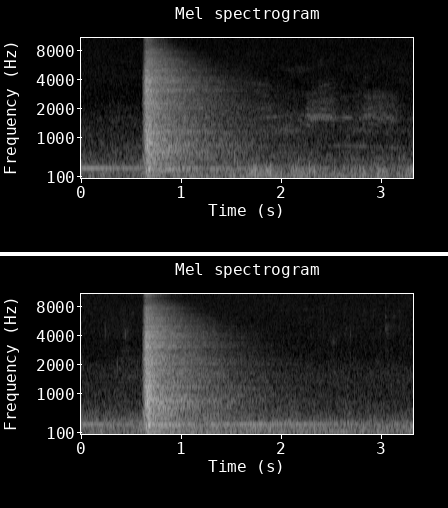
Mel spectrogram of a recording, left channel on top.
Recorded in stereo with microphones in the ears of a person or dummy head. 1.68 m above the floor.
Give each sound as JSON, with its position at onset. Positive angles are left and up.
{"t": 0.6, "sound": "a whoosh", "side_deg": -5, "distance_m": 1.0}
